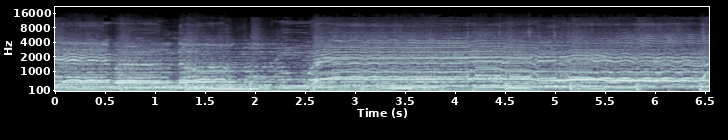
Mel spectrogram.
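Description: A male lead vocalist sings live with a pop band behind him. He changes notes in the first half, then holds one long note with vibrato.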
